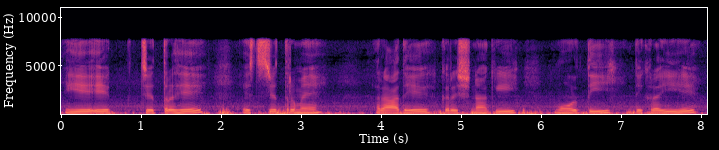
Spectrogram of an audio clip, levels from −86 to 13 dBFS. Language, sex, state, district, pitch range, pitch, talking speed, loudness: Hindi, male, Chhattisgarh, Balrampur, 145-160 Hz, 155 Hz, 110 wpm, -19 LUFS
